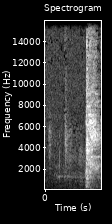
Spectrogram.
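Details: A child's single sneeze heard in the background of a quiet room: one sudden, sharp, airy burst.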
